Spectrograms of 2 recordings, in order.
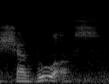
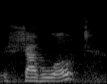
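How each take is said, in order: First: The word ends with an s sound. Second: The word ends with a t sound.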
